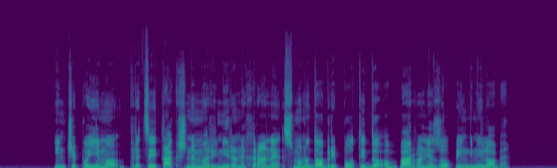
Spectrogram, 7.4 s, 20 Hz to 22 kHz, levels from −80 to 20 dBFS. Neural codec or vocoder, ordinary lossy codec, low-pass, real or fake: none; none; 19.8 kHz; real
